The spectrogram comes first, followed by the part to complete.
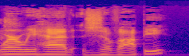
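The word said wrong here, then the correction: ćevapi: How do you pronounce that one? – Chivapi. – Chivapi. Okay.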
